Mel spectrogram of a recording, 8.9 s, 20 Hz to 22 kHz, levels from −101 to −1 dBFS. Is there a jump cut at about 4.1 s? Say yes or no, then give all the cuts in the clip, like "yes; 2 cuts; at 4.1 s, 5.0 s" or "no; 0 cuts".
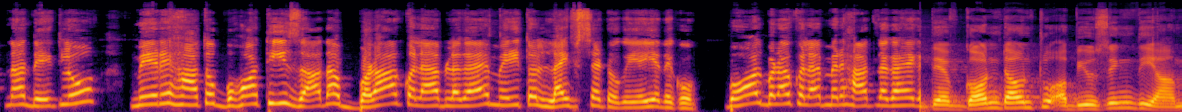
no; 1 cut; at 6.9 s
